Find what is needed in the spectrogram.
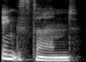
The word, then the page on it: inkstand: British English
